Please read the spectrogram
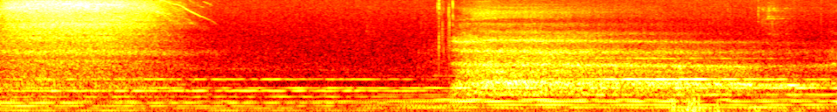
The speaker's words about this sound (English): And then start taking a deep belly breath. And another one.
